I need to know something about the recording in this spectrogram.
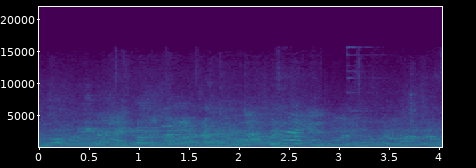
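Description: Children's voices and chatter over steady background music, the children loudest from just after the start until near the end.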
